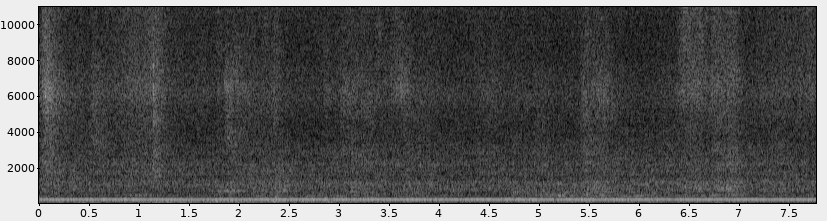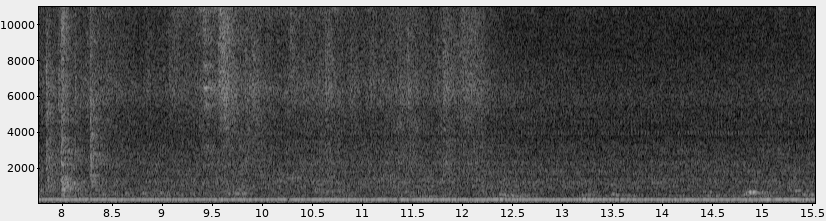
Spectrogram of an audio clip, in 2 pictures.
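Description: Steady electrical or mechanical hum, one even tone over room noise, with a few faint clicks and rustles; the clearest click comes about eight seconds in.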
